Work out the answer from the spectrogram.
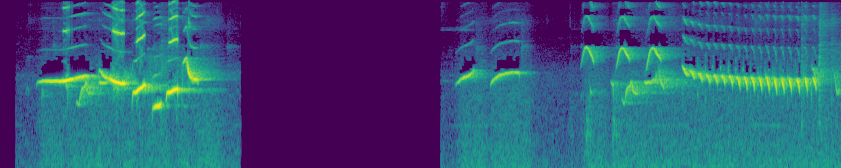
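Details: White-rumped shama singing in forest, a lure bird recorded without background noise: clear whistled phrases and quick chirps, a pause, then rising notes ending in a rapid trill of repeated notes.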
